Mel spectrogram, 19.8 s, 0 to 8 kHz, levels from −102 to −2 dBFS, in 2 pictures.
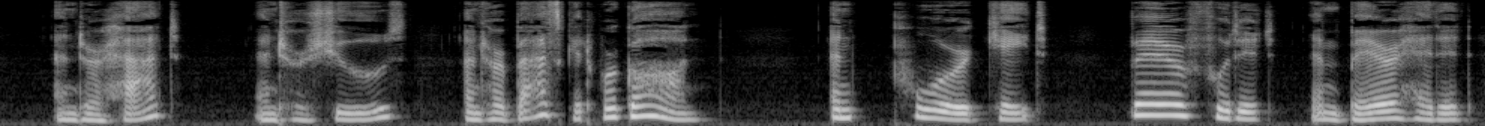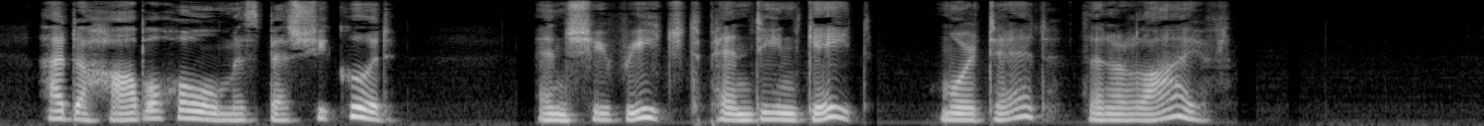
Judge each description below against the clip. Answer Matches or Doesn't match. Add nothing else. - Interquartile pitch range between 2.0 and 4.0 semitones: Doesn't match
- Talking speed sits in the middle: Doesn't match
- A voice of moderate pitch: Matches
